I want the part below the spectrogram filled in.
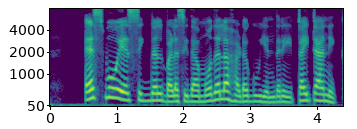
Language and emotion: Kannada, neutral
